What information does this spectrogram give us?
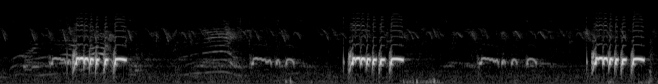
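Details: Zebra dove, local type, a lure bird for luring and angering rivals: three loud rapid cooing phrases alternate with quieter, farther coo phrases from another dove, about every two and a half seconds.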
